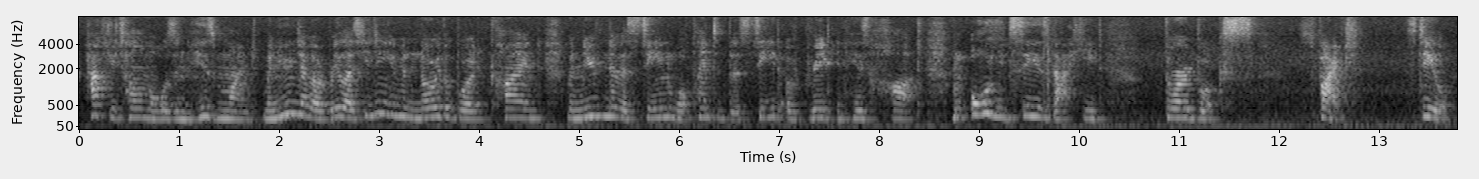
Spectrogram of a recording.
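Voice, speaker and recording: A woman's voice: mid-range voice, measured pace, a little hiss or hum. A young woman student performing slam poetry with a dramatic, emphatic, rhythmic delivery. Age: young adult. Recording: distant, echoey room pickup.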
